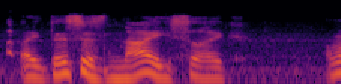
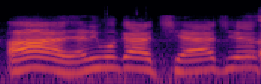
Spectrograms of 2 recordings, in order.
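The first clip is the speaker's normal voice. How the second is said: mock Boston accent, pitched up; gross Boston accent; 5 semitones higher than usual. Wrestler mimicking someone in the locker room asking around, mock Boston accent. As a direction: mimic a Bostonian, r's dropped from "charger". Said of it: "gross Boston accent".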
